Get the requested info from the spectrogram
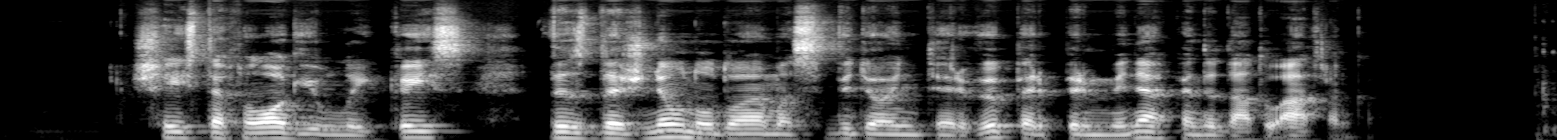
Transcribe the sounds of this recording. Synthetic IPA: ʃʲɛɪst̪ʲɛxnɔlˠɔɡʲɪjuːlˠɐɪkɐɪs | ʋʲɪsd̪ɐʒʲnʲɛʊnɒʊd̪oːjɛmɐsʋʲɪd̪ʲɛoːɪnʲt̪ʲɛɾʲʋʲʊpʲɛɾpʲɪɾʲmʲɪnʲæːkɐnʲd̪ʲɪd̪ɑːt̪ṵːʔɑːt̪ɾɐŋkɑː

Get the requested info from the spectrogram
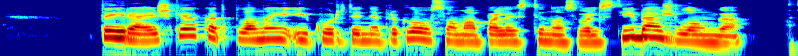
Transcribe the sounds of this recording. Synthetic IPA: t̪ɐɪɾʲæˑɪʃʲkʲɛkɐt̪plˠɐnɐɪʔiːkʊɾʲt̪ʲɪnʲɛpʲɾʲɪklˠɒʊsoːmɑpɐlʲɛsʲt̪ʲɪnoːsʋɐlʲsʲt̪ʲiːbʲæʒlˠʊŋɡɐ

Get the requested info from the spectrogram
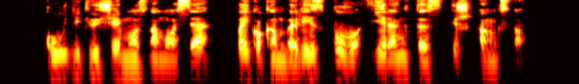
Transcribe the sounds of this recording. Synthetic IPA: kuːd̪ʲɪkʲuːˑʃʲɛɪmoːsnɐmuɔsʲɛ | bɐɪkoːkɐmbɐɾʲiːsbʊʋoːʔiːɾʲɛŋk̚t̪ɐsɪʃɐŋkst̪oː

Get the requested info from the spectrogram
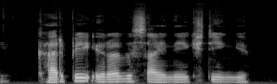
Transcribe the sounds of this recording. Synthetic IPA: kʰɑˑɾʲpʲɛɪʔiːɾɐʋʲɪsɐɪnʲɛɪkʃʲt̪ʲiːŋʲɡʲɪ

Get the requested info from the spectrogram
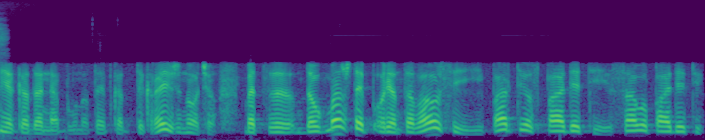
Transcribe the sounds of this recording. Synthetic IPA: nʲiɛkɐd̪ɐnʲɛbuːnɐt̪ɐɪpkɐt̪t̪ʲɪkɾɐɪʒʲɪnoːt͡ʃʲɛʊbʲɛt̪d̪ɐʊɡmɐʃt̪ɐɪpoːɾʲɪjɛnt̪ɐʋɐʊsʲɪipɑːɾʲt̪ʲɪjoːspɑːd̪ʲeːt̪ʲiːisɑːʋoːpɑːd̪ʲeːt̪ʲiː

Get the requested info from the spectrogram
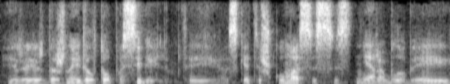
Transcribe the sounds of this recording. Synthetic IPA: ɪɾɪrd̪ɐʒnɐɪdʲeːlˠt̪oːpɐsʲɪɡɐɪlʲɪmt̪ʰɐɪɐsʲkʲɛt̪ʲɪʃkumɐsjɪsjɪsnʲeːɾɐblˠoːɡɐɪ

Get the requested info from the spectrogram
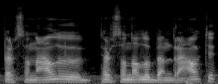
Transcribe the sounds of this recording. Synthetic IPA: pʲɛɾsoːnɑːlˠʊpʲɛɾsoːnɐlˠʊbʲɛnd̪ɾɑˑʊt̪ʲɪ

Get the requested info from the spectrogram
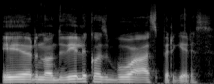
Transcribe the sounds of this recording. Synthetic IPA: ɪɾnuɔd̪ʲʋʲiːlʲɪkoːsbʊʋoːɑːsʲpʲɛɾʲɡʲɛɾʲɪs

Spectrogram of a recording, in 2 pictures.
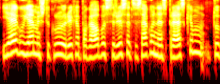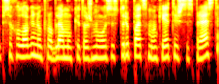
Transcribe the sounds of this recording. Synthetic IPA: jɛɪɡʊjɛmɪʃʲt̪ʲɪkɾuːjʊɾʲɛɪkʲɛpɐɡɐlˠboːsɪɾjɪsɐt̪ʲsʲɪsɑːkoːnʲɛsʲpʲɾʲæːsʲkʲɪmt̪uːpʲsʲɪxoːlˠoːɡʲɪnʲupɾoːbʲlʲæːmuːkʲɪt̪oːsʒmoːɡɐʊsʲjɪst̪ʊɾʲɪpɐt̪smoːkʲeːt̪ʲɪɪʃʲsʲɪsʲpʲɾʲæːsʲt̪ʲɪ

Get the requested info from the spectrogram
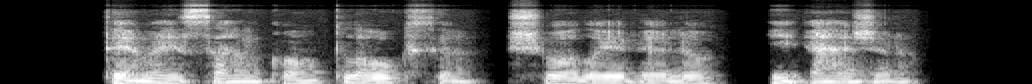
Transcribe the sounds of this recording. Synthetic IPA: t̪ʲeːʋɐɪsɑˑŋkoːplˠɐʊksʲɪʃʲuɔlˠojʋʲeːlʲʊ | iːʔæːʒʲɛɾɐ

